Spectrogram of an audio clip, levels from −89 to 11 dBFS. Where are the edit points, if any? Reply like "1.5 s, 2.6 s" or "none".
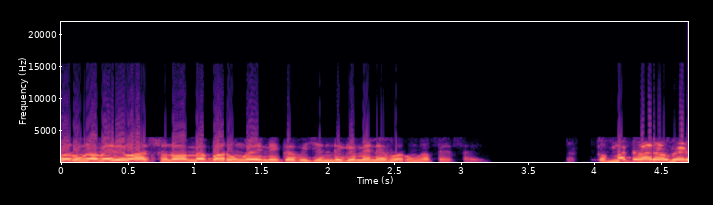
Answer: none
